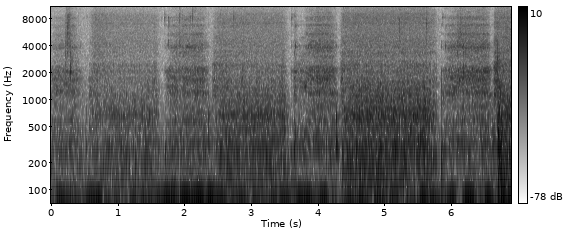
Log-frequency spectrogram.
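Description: Someone blowing hard on smouldering campfire embers to get the flames going: a series of breathy blows of a second or so each, with short breaks for breath between them.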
